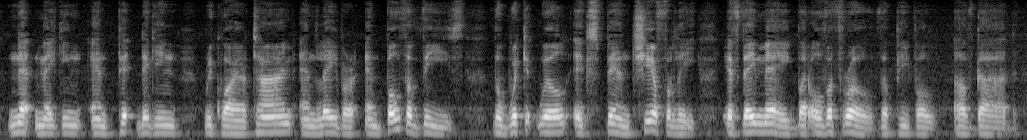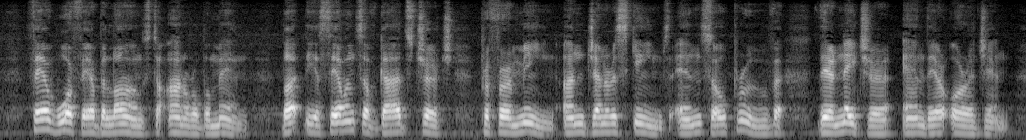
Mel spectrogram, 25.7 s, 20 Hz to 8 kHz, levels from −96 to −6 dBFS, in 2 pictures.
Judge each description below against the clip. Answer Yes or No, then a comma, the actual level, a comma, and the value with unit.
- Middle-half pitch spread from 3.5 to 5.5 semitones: No, average, 2.9 semitones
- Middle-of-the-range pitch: No, low, 120 Hz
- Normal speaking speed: No, slow, 120 wpm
